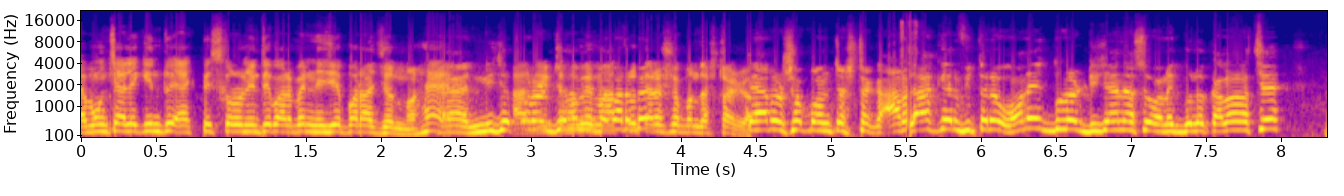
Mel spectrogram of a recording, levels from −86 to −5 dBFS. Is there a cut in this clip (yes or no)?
yes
